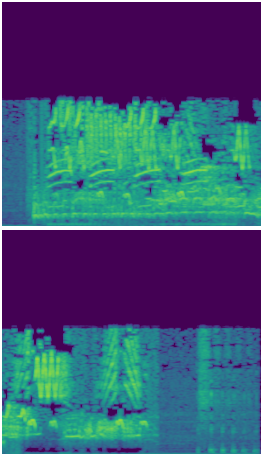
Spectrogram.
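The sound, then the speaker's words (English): Downloaded birdsong files play back from a computer folder, a dense chorus of chirps and honking, goose-like calls with a low steady hum beneath, then cutting off abruptly before a short burst of scratchy calls. “But yeah, it's downloaded all those songs. It's put them all in the one directory.”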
